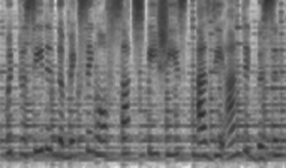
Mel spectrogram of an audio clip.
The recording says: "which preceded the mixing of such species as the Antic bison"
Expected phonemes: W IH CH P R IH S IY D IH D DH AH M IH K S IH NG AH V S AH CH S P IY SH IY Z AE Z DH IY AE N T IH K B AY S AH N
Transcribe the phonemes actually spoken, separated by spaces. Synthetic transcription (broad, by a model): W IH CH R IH S IY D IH D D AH M IH K S IH NG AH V S AH CH S P IY SH IY Z AE Z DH IY AE N T IH K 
